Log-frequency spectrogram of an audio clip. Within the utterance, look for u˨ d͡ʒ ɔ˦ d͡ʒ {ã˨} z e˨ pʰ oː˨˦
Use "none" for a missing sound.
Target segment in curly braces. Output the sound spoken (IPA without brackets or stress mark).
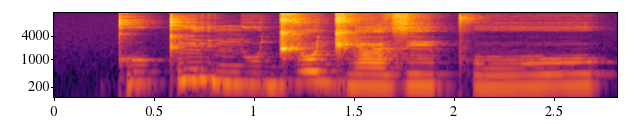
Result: ã˨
